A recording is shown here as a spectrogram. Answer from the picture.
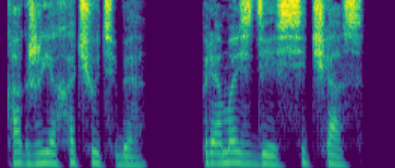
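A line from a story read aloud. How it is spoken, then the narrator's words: Breathless whisper. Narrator (Russian): шептал он сбивчиво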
